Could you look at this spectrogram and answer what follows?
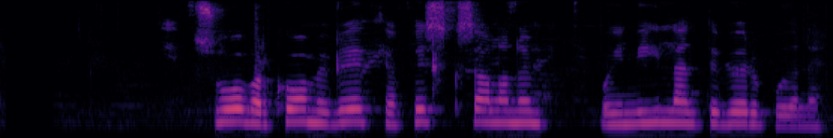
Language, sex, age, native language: Icelandic, female, 20-29, Icelandic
